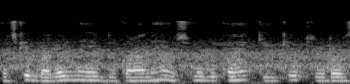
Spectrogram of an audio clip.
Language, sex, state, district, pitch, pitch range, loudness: Hindi, male, Madhya Pradesh, Umaria, 180 Hz, 170-195 Hz, -17 LUFS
